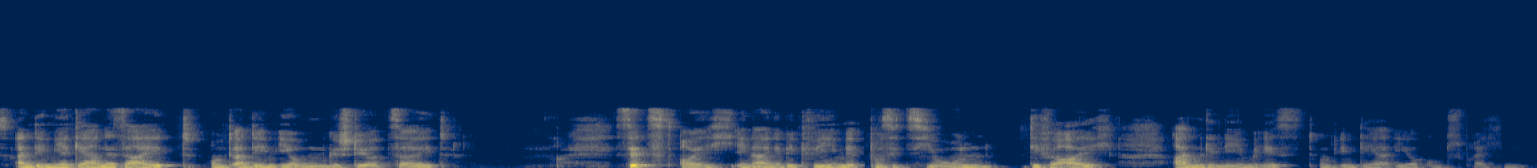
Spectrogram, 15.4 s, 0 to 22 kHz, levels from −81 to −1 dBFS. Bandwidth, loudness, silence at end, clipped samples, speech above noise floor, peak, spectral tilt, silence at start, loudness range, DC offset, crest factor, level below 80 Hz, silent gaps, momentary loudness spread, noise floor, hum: 8 kHz; -25 LUFS; 0.2 s; under 0.1%; 45 dB; 0 dBFS; -6 dB/octave; 0 s; 8 LU; under 0.1%; 26 dB; -84 dBFS; none; 17 LU; -70 dBFS; none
